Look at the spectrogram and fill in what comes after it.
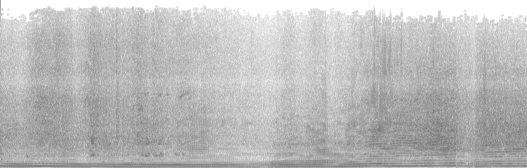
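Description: Rally car engine revving hard at full throttle as the car passes at speed, its pitch dipping sharply about three seconds in and then climbing again, with another quick drop near the end as it changes gear.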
